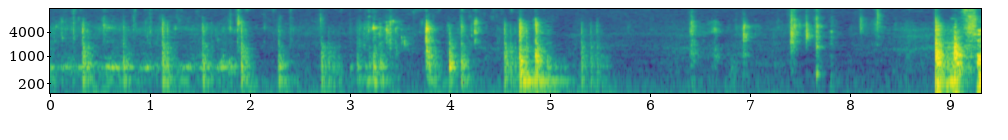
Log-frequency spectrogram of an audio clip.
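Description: A wild rabbit stew is stirred in a pot, giving scattered close clinks and scrapes of a utensil against metal in an uneven rhythm, with quiet pauses between bursts.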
